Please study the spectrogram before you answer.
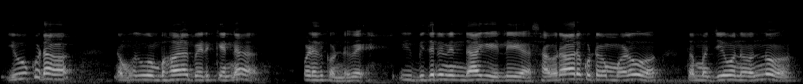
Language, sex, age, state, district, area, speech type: Kannada, female, 60+, Karnataka, Shimoga, rural, spontaneous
